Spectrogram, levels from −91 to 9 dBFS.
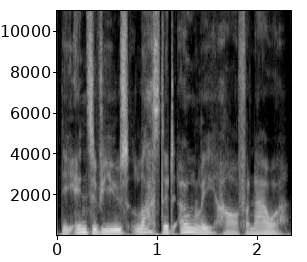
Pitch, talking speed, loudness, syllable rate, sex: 135 Hz, 180 wpm, -15 LUFS, 5.0 syllables/s, male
